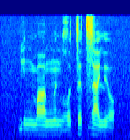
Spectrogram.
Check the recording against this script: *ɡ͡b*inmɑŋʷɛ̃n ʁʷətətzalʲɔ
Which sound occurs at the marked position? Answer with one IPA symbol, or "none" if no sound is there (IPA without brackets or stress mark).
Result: ɓ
